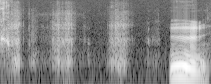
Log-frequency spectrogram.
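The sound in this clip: Crunching of Hulk-colored Chex cereal eaten plain and dry: three crisp chewing crunches in quick succession, followed by a brief voiced murmur.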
